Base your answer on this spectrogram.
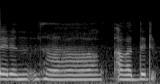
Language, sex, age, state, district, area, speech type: Malayalam, female, 18-30, Kerala, Kollam, rural, spontaneous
